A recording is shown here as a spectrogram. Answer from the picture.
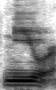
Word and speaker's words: Nyure: the natural beauty brand Nyure. So I made sure I hopefully pronouncing that right. So just like pure, pronounce it Nyure.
